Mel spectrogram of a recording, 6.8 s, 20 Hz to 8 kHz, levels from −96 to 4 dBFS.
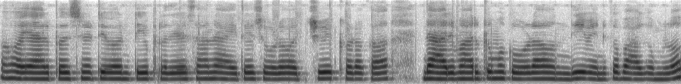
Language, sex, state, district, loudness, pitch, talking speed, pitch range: Telugu, female, Andhra Pradesh, Chittoor, -17 LUFS, 220 Hz, 125 wpm, 215-225 Hz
